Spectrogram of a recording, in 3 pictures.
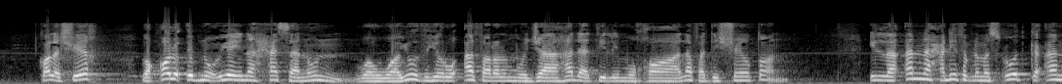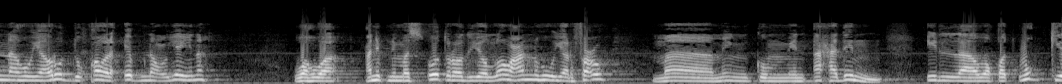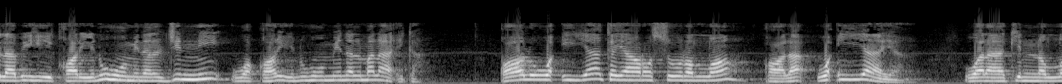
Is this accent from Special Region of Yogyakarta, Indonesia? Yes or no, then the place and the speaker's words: no; Telawang, South Kalimantan, Indonesia; Saya dulu dari Telawang.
